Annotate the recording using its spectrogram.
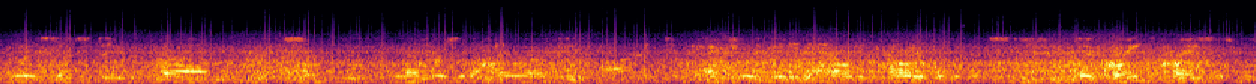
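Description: Talk from a car radio news broadcast, heard over steady road noise inside a moving car.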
